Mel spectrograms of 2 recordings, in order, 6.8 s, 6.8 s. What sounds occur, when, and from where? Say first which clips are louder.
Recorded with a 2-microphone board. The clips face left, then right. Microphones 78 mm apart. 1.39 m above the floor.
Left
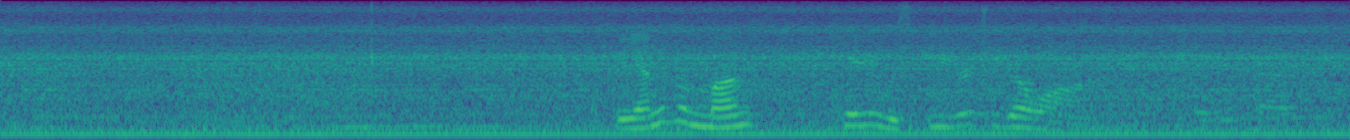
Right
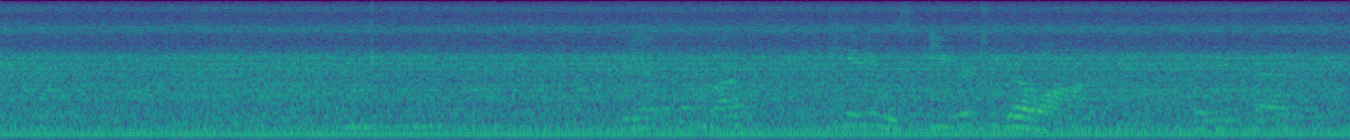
3.0 s a woman speaking: left 12 dB; 65° left (ahead or behind), 1.3 m; by 6.5 s 25° right (ahead or behind), 1.8 m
